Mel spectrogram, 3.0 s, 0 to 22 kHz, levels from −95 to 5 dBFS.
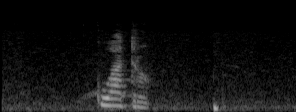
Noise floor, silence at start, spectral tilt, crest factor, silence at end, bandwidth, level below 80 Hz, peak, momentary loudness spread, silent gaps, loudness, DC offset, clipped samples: -68 dBFS; 1 s; -7.5 dB/octave; 20 dB; 0.7 s; 9.8 kHz; -78 dBFS; -24 dBFS; 14 LU; none; -41 LUFS; under 0.1%; under 0.1%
